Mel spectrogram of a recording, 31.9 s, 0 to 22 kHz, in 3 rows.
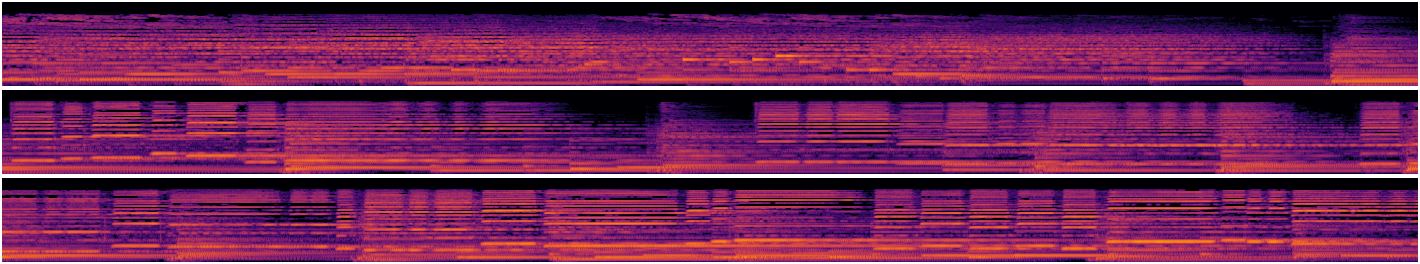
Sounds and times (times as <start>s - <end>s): Music: 0.0s - 31.8s.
